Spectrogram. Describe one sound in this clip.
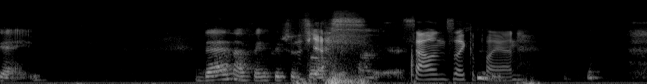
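A young woman laughs through a microphone.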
